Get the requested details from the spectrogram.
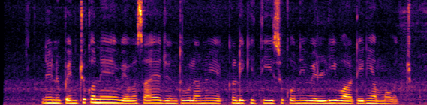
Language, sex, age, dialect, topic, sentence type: Telugu, female, 25-30, Central/Coastal, agriculture, question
